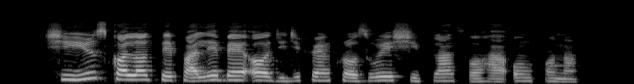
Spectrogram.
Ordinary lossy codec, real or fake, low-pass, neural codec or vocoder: none; real; none; none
